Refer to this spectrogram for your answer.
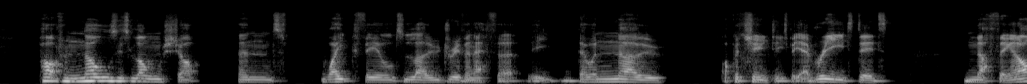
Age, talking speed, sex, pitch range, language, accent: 20-39, 115 wpm, male, 105-150 Hz, English, British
